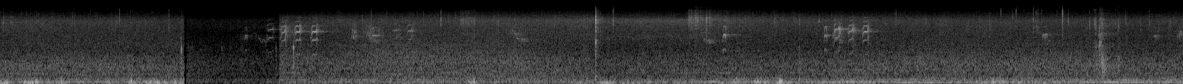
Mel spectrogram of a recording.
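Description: Small birds chirping in short clusters of high notes, several times over a steady outdoor background. There are a few scattered clicks.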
